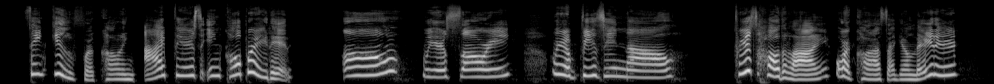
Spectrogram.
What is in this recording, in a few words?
en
